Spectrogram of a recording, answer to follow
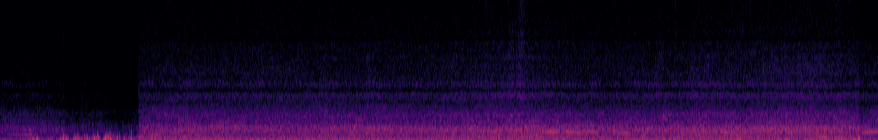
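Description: Steady outdoor background noise with faint distant voices; about a second and a half in the noise jumps suddenly to a louder, denser level, as at an audio cut.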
